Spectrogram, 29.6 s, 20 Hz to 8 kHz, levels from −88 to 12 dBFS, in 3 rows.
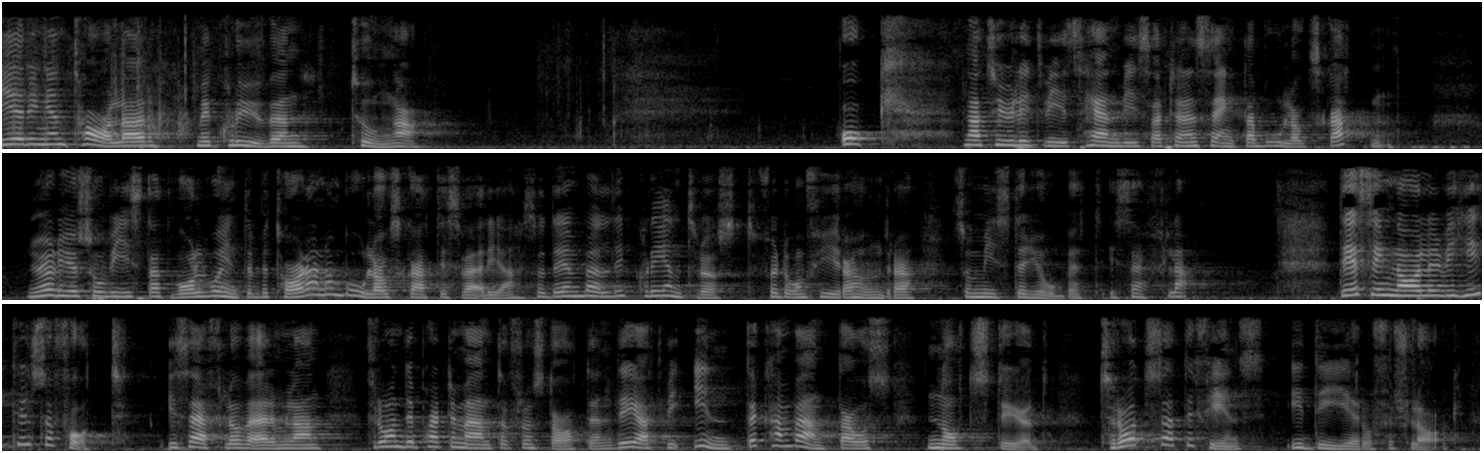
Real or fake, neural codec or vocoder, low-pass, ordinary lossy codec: real; none; 7.2 kHz; MP3, 48 kbps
